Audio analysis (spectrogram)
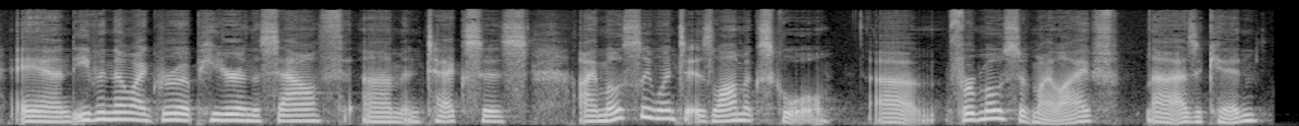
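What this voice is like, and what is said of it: Slight Southern twang. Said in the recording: “The white side of me is pretty southern, if you can't tell by the little bit of twang in my accent.”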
